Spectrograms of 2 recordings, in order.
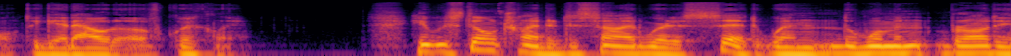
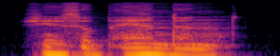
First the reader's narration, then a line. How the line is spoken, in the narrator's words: something whispered in his left ear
